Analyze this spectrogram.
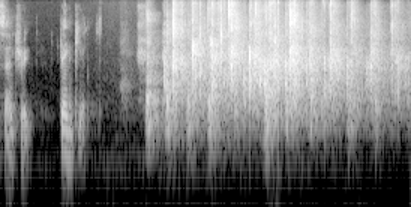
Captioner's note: applause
